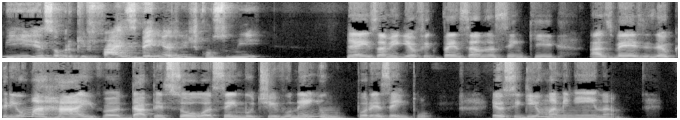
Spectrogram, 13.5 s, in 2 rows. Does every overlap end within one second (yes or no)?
yes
